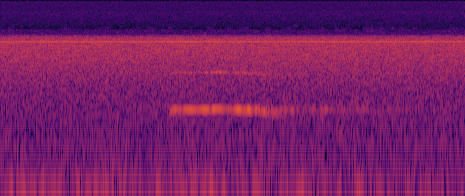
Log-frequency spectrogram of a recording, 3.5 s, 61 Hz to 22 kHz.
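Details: Tawny owl at Ūpis in Latvia on 8 May 2017: a single smooth, steady note of roughly three-quarters of a second, mid-clip, with steady hiss throughout.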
